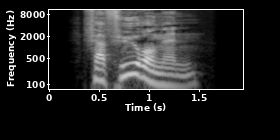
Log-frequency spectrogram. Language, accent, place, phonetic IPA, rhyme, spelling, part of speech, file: German, Germany, Berlin, [fɛɐ̯ˈfyːʁʊŋən], -yːʁʊŋən, Verführungen, noun, De-Verführungen.ogg
- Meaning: plural of Verführung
